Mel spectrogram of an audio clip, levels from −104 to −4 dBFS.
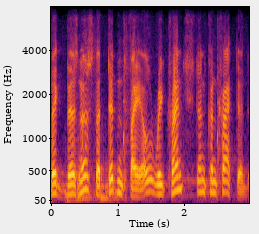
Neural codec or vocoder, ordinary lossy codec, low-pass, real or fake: vocoder, 22.05 kHz, 80 mel bands, WaveNeXt; Opus, 24 kbps; 7.2 kHz; fake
